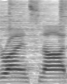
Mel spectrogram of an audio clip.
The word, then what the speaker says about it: Snaadt: My name's Ryan Snaadt, it rhymes with odd, and we're out.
